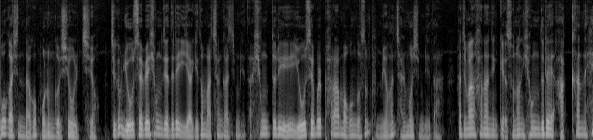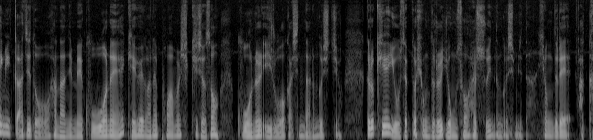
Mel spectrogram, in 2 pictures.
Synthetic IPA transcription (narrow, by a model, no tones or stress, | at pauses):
ʌɡaɕʰindaɡoponɯnɡʌɕʰioɭt͡ɕʰio | t͡ɕiɡɯmjosʰe̞be̞çjʌŋd͡ʑe̞dɯɾe̞ijaɡidomat͡ɕʰanɡad͡ʑimɲḭd̥açjʌŋdɯɾijosʰe̞bɯɭpʰaɾamʌɡɯnɡʌsʰɯnpumːjʌŋɦant͡ɕaɭmoɕʰimɲid̥a̰ | had͡ʑimanhanaɲimk͈e̞̰sʰʌnɯnçjʌŋdɯɾe̞ʔakʰanhe̞ŋɥik͈ad͡ʑido̰hanaɲime̞kuwʌne̞ke̞we̞ɡwane̞pʰoɦa̰mɯɭɕʰi̥kʰiɕʰʌsʰʌ | kuwʌnɯɾʔḭɾṵʌkaɕʰinda̰nɯnɡʌɕʰi̥d͡ʑio | kɯɾʌkʰie̞josʰe̞p̚t͈oçjʌŋdɯɾɯɭjoŋsʰʌɦaɭs͈uḭnːɯnɡʌɕʰimɲid̥ḁçjʌŋdɯɾe̞̰akʰ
